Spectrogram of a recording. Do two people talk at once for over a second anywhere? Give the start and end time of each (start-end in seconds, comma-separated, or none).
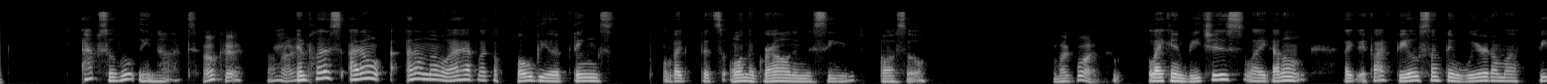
none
